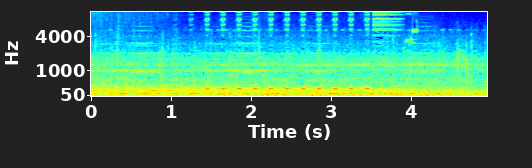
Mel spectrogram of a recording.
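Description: A handheld radio crackles with static.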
